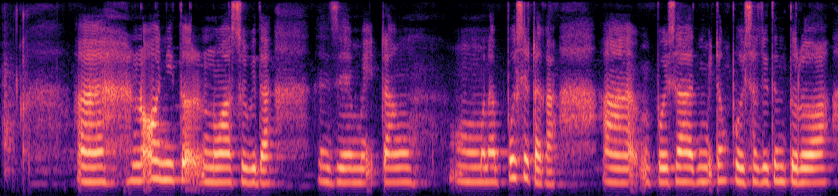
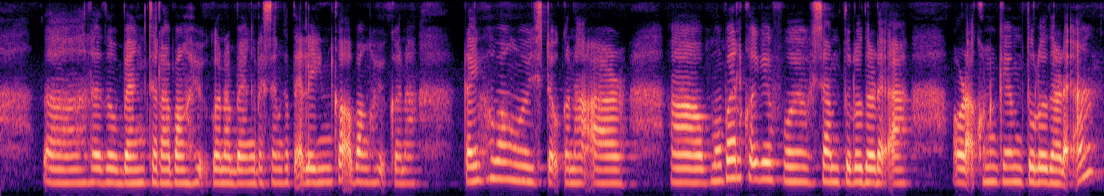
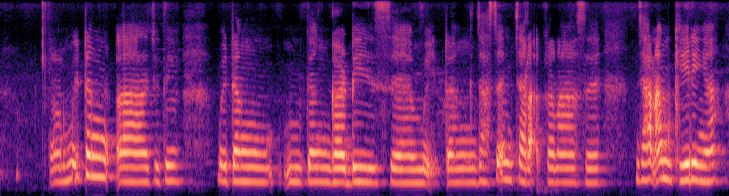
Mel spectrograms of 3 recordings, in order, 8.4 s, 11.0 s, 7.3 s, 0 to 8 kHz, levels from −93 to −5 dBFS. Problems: background sounds at intervals, continuous background conversations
